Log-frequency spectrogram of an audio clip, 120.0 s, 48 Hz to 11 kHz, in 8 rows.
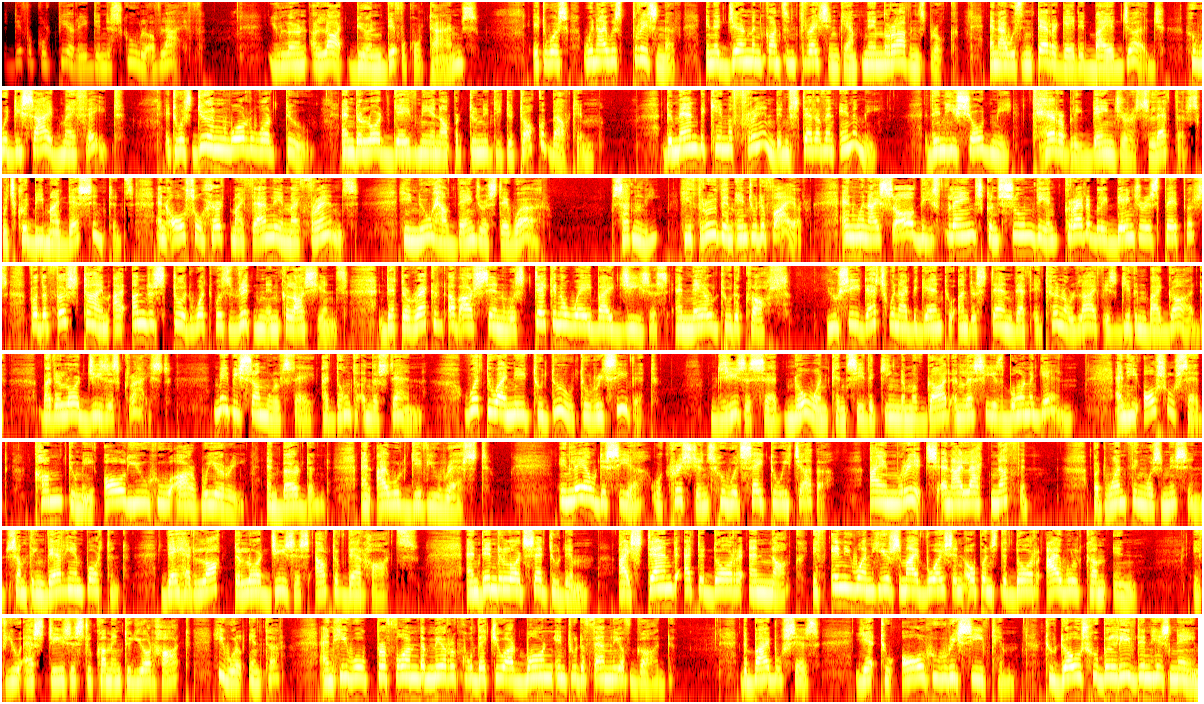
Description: I Stand at the Door and Knock Audiobook
Narrator
4.05 Hrs. – Unabridged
